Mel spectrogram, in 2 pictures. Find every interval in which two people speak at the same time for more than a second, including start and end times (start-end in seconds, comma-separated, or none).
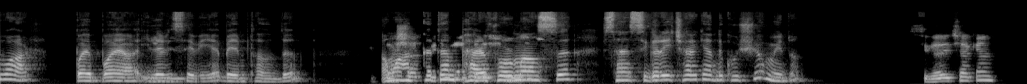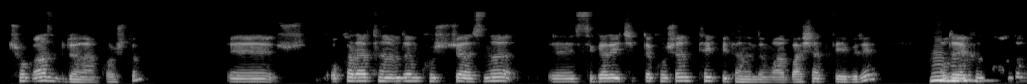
3.8-5.5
